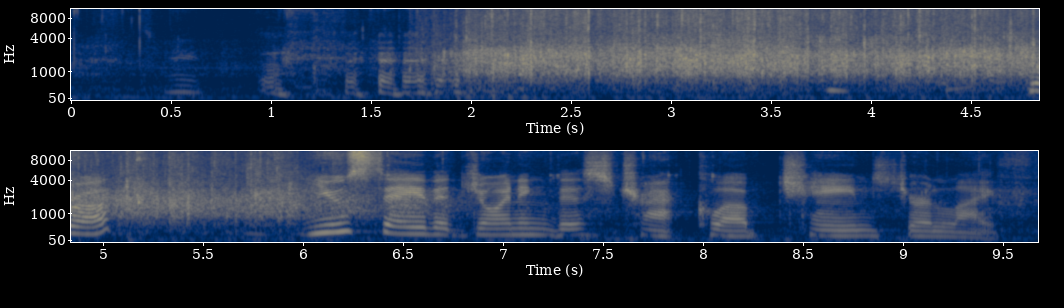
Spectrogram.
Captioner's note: applause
